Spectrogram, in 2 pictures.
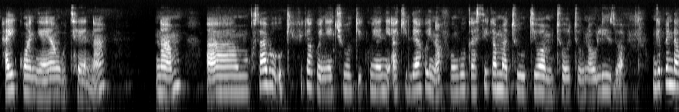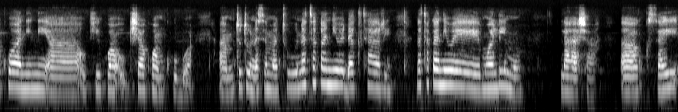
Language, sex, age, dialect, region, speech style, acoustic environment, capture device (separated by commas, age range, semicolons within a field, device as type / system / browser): Swahili, female, 18-24, Kenya - Nairobi Sheng-influenced, Kenya, nervous; focused, people talking; construction, desktop / Windows / Chrome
